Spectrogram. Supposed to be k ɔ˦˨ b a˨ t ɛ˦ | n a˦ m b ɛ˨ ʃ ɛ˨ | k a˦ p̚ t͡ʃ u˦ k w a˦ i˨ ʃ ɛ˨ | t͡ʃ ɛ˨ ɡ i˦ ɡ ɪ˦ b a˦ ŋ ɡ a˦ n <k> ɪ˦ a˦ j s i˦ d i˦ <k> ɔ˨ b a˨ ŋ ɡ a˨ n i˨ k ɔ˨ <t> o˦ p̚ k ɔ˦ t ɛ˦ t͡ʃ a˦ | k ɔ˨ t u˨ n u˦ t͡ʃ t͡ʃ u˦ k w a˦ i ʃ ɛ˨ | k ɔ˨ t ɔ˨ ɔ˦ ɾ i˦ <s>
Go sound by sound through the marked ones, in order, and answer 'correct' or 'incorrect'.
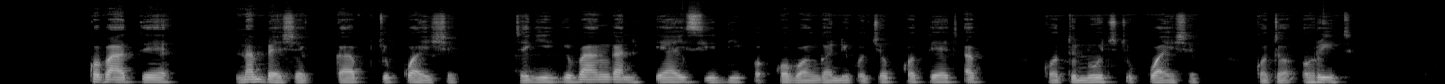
correct, correct, incorrect: t͡ʃ, incorrect: t

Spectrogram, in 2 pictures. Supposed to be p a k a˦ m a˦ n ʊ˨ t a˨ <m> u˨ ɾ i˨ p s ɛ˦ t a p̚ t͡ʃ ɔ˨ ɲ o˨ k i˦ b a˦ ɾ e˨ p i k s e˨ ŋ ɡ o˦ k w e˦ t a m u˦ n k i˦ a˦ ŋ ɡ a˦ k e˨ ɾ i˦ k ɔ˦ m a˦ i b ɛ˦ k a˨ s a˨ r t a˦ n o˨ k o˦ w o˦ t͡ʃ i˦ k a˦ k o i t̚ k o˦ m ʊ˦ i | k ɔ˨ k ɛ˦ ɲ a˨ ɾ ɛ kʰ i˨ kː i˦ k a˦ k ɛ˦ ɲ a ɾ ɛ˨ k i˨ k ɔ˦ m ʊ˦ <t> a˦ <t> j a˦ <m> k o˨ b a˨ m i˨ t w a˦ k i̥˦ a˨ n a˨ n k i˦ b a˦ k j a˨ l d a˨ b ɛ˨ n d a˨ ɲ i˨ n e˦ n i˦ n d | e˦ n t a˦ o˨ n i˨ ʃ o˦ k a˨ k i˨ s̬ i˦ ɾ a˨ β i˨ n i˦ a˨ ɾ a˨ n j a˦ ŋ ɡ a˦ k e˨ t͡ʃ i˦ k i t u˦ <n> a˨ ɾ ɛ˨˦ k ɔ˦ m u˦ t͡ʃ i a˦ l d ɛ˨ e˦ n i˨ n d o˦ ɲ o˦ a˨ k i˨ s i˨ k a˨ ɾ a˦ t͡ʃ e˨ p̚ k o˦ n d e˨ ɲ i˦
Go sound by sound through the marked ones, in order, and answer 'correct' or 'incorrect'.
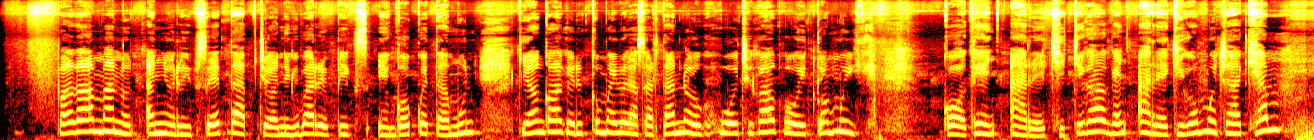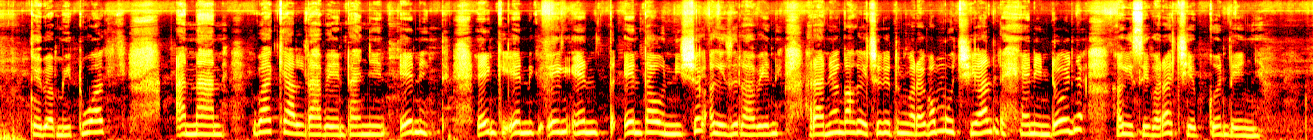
incorrect: ɲ, incorrect: t͡ʃ, incorrect: k, correct, incorrect: ŋ

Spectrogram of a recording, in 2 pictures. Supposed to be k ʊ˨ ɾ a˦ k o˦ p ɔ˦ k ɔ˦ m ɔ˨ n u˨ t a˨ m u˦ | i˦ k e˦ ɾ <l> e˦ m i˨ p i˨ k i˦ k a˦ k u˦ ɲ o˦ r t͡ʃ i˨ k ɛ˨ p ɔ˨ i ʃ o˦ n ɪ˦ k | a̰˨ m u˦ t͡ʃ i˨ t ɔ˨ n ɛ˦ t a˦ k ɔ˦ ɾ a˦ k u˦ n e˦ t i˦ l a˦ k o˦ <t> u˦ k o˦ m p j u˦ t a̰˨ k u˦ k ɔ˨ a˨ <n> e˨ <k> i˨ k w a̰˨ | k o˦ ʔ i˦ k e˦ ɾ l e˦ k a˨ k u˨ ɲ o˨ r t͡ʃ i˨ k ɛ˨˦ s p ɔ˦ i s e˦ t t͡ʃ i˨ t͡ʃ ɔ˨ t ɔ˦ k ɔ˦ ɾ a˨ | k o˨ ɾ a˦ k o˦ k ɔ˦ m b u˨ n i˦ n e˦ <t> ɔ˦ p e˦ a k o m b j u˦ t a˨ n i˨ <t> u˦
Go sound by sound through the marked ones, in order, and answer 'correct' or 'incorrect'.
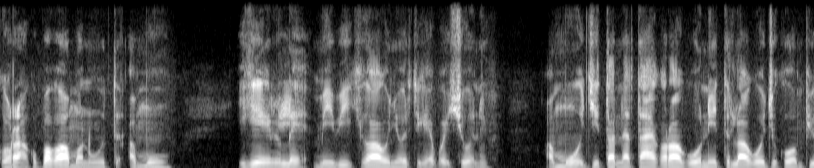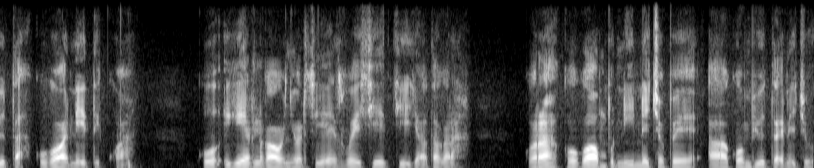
correct, incorrect: t͡ʃ, correct, incorrect: t, incorrect: t͡ʃ, incorrect: t͡ʃ

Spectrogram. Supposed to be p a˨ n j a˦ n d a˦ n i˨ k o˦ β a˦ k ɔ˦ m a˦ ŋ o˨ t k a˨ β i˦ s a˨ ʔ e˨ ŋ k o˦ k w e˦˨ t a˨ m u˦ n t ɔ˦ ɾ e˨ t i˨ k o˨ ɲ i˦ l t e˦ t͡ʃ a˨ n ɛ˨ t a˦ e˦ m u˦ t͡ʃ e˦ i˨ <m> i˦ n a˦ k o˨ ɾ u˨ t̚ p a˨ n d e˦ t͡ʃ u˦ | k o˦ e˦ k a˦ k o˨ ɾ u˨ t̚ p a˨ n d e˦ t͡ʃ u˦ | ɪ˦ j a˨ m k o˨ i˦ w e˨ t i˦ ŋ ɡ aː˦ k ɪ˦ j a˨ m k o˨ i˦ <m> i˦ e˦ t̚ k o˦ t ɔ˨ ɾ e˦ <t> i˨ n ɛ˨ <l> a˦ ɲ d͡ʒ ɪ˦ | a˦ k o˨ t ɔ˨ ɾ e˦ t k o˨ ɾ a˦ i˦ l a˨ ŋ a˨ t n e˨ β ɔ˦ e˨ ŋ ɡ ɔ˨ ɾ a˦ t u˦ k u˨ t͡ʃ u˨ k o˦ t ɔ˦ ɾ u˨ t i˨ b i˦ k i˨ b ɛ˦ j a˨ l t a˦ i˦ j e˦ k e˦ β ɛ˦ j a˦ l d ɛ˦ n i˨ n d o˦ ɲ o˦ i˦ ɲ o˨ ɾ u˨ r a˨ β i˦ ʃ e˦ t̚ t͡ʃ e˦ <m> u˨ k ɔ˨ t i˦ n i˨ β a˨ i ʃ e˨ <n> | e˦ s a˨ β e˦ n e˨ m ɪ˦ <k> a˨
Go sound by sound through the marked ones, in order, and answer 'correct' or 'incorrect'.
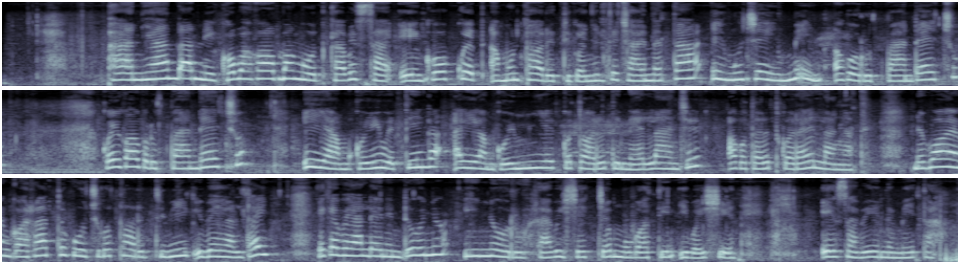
correct, correct, correct, correct, correct, correct, incorrect: t

